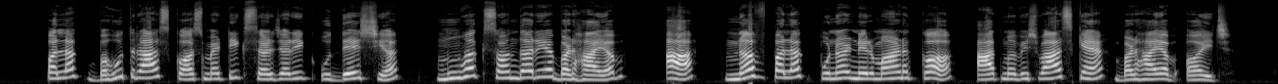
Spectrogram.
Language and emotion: Maithili, neutral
